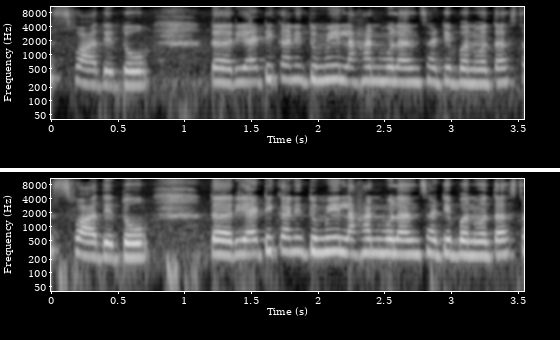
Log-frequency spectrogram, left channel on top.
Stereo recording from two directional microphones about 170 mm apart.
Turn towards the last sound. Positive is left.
turn(degrees=-15)  # may be behind; listen again after turning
